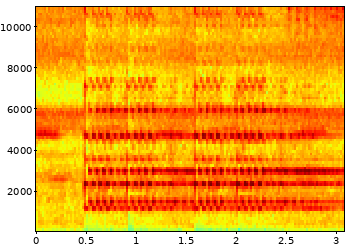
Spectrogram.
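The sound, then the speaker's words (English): A telephone rings on an outgoing call with a bright, warbling electronic trill that starts abruptly and keeps going steadily for a few seconds, fairly loud, with no one talking. “I'm calling him.”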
